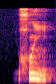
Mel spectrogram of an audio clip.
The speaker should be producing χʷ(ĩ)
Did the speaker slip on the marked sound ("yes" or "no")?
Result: no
